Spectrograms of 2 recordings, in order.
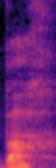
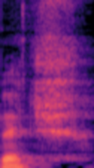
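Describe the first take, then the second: First: The name ends with a throaty 'ch' sound. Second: The name ends with a 'tch' sound. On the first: "dort spricht man tatsächlich den Namen Bach aus" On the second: "hat sich für die Batch-Aussprache mal entschieden"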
